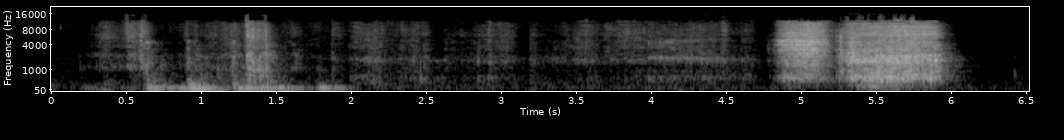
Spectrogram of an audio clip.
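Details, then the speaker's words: Person finally managing to make themselves sneeze: quiet rubbing and shuffling sounds, then one loud, drawn-out sneeze near the end. "don't make fun of me oh my gosh i finally got myself to sneeze"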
